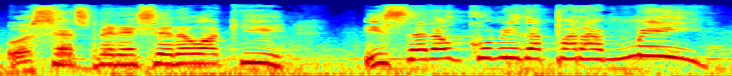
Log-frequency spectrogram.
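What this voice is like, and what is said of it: Shouting monster character voice. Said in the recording (Portuguese): “Ele grita. Sempre que ele fala, ele tá gritando.”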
